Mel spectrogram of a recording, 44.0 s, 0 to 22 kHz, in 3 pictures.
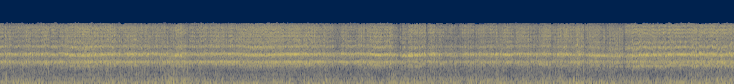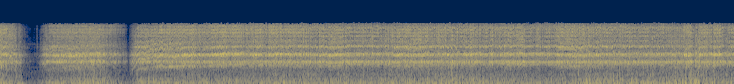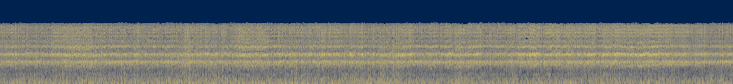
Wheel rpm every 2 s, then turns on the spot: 230, 230, 230, 230, 230, 230, 200, 130, 120, 220, 230, 220, 240, 230, 230, 220, 230, 230, 230, 230, 230, 230.
none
